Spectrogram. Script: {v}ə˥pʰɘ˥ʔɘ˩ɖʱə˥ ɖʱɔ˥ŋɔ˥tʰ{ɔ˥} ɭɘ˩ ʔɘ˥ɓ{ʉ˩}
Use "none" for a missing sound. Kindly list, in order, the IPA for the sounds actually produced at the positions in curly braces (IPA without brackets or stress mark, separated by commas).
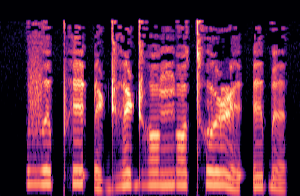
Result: v, o˥, ə˩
